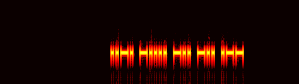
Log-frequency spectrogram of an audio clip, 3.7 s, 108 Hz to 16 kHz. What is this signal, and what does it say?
Morse code, heard as a keyed tone, about 40 wpm, 700 Hz. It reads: F6DDW
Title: DXCC-100 Call Signs - 5 Characters - Repeated 2x - 40wpm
